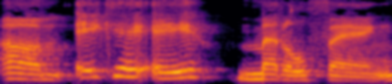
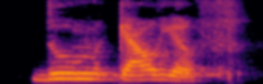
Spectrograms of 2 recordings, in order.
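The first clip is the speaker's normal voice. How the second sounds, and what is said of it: Put-on Russian accent. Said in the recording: “Say it in your Russian accent.”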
